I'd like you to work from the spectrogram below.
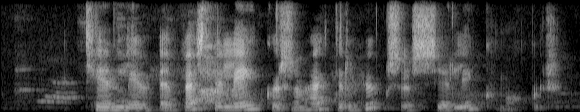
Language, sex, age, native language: Icelandic, female, 30-39, Icelandic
